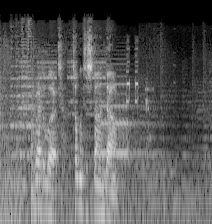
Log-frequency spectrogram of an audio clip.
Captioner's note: klaxon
